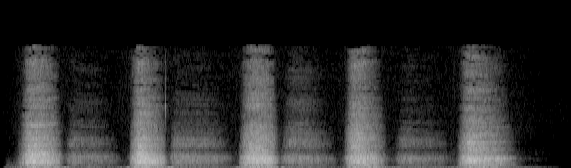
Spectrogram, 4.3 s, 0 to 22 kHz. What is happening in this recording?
Female Breathing Heavily (2)
A female breathes heavily. Could be used for exercising or running.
